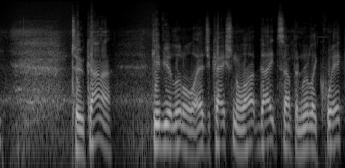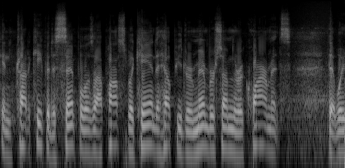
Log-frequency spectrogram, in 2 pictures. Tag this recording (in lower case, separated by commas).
speech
